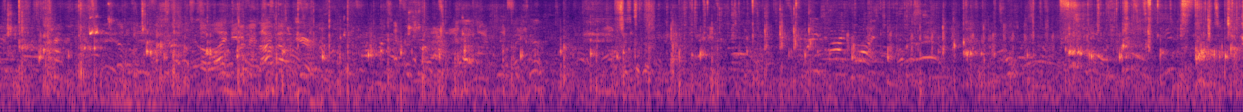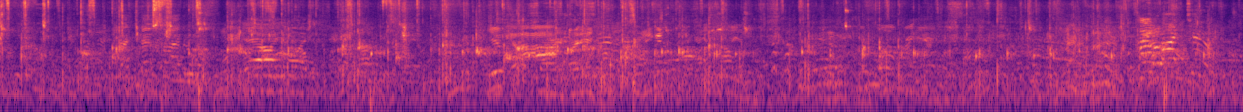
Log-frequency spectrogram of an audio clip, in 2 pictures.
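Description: Pickleball paddles striking the hard plastic ball, sharp pops that come thickest about halfway through as a rally is played, over the talk and calls of players across the courts.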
